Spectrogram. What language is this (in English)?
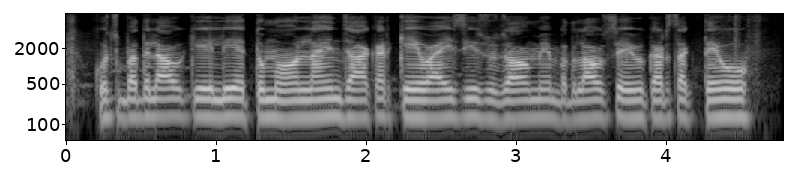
Hindi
